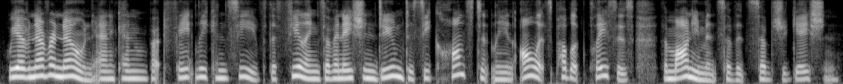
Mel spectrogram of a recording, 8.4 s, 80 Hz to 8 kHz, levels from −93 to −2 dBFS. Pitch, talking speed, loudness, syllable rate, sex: 235 Hz, 200 wpm, -21 LUFS, 5.6 syllables/s, female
